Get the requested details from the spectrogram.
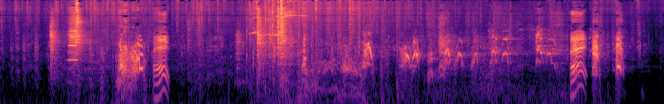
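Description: Dogs bark and yelp excitedly.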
